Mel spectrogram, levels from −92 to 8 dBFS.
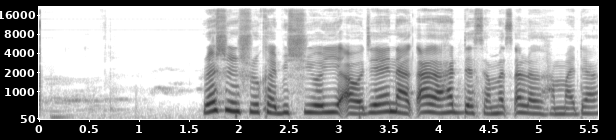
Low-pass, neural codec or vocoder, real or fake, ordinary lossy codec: none; none; real; none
